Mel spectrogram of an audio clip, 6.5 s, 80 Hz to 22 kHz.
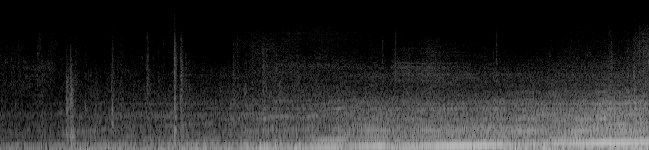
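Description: Porsche Cayman 987.1 S flat-six engine on its standard exhaust, heard from inside the cabin while accelerating. The engine note rises steadily in pitch and grows much louder from about two seconds in.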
